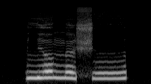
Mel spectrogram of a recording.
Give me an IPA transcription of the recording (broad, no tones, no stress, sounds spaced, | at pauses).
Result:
lʲ ʌ ŋ œ ʃ ə̤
